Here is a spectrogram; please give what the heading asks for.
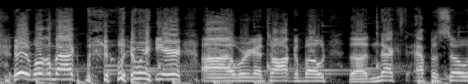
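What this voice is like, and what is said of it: Usual voice. Nothing is said of it.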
